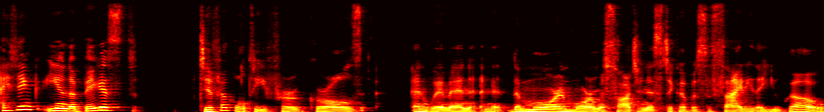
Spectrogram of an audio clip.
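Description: A woman with an American accent and a very deep, low pitch speaks at a fairly slow pace in a very clean recording with a silent background. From US and London. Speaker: psychiatrist. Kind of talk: interview.

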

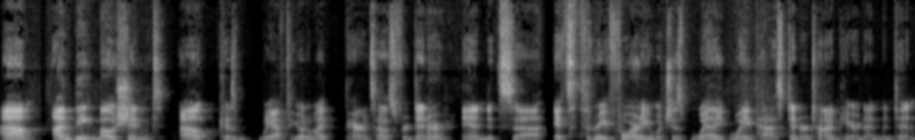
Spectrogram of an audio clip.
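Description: With a Canadian accent, a man speaks at a moderate pace with ordinary pitch variation. His tone is bright and sharp. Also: medium pitch for a man. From Canada. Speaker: podcast co-host. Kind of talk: casual chat.

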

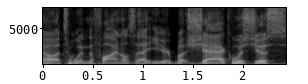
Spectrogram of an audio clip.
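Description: A man speaks at a moderate pace in a plain, everyday voice, his pitch fairly low and his intonation fairly even. The recording is very clean, with a silent background. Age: 20s. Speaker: sports podcast host. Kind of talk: casual chat.

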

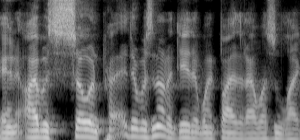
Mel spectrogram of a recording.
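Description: The speaker has an American accent, lively intonation and a fairly quick pace. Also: man. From Chicago. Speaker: live music venue owner. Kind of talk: interview. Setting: venue.

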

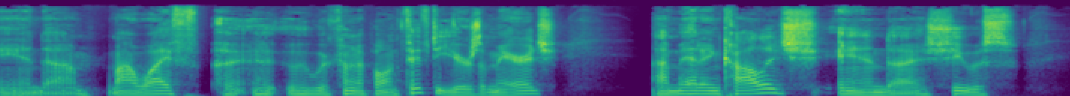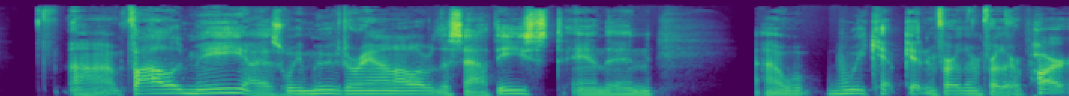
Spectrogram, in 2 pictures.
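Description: A man with an American accent speaks in a normal speaking voice at a medium pitch and moderate pace. His pitch varies in an ordinary way on a very clean recording with a silent background. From South Carolina. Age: 60s. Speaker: mentor and author. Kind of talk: casual interview.

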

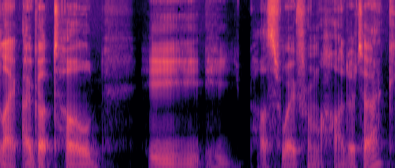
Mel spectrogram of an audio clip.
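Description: In a very clean recording with a silent background, a man talks at a moderate pace with an Australian accent. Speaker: church member. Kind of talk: testimony.

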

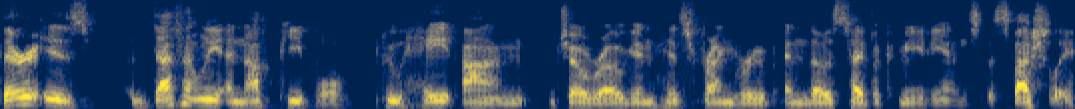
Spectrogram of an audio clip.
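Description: In an American accent, a man speaks with an ordinary speaking voice at medium pitch and a moderate pace, with ordinary pitch variation and hardly any pauses, the sound dry and close with no echo against a quiet background. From US Midwest (Cleveland, Ohio). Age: 20s. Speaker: comedy media founder. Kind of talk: casual chat.

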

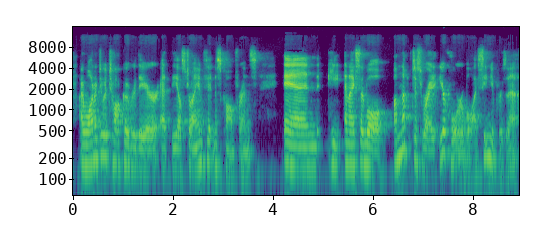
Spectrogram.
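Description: Somewhat breathy and fairly low in pitch, a woman talks at a moderate pace. Her pitch swings very widely. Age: 60s. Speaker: executive coach and speaker. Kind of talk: casual interview.

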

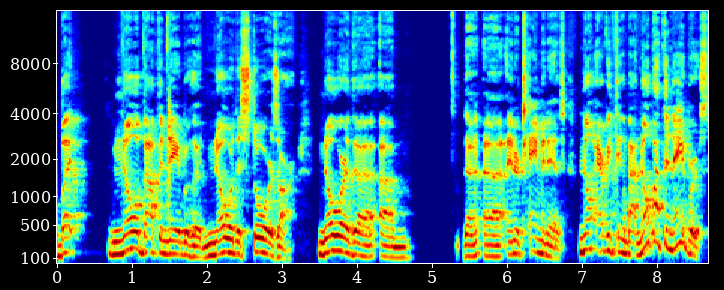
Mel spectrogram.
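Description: At a moderate pace, a man with a fairly high, somewhat breathy voice uses lively intonation while keeping very even loudness. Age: 50s. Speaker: real estate team lead, retired army veteran. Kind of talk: casual interview.

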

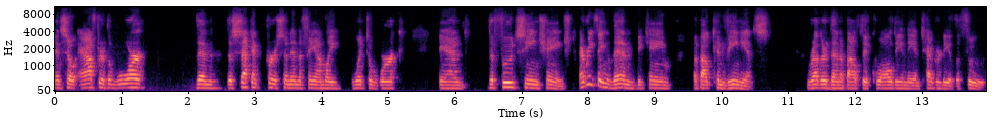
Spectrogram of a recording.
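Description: A man with an American accent talks at a moderate pace in an unremarkable speaking voice. His intonation stays fairly even. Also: fairly high pitch for a man. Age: 50s. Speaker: farmer. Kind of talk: podcast interview.

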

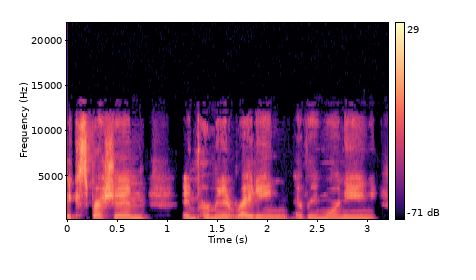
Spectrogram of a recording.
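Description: This woman has a plain, everyday voice, fairly low in pitch, with fairly even intonation. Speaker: author and musician. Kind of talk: casual interview chat.

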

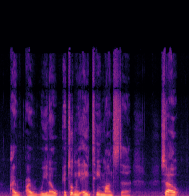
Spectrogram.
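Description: With an American accent, this man talks at a fairly high pitch. There's a somewhat breathy quality to his voice. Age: 30s. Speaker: restaurant owner. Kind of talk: casual chat.

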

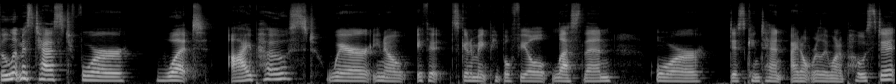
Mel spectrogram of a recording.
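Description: Recorded very cleanly against a silent background, a woman speaks in an unremarkable speaking voice at a fairly low pitch. Her pace is fairly slow, and her intonation is lively. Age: 30s. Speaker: podcast host. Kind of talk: casual chat.

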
